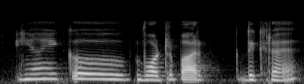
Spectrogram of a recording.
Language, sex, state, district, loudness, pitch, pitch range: Hindi, female, Uttar Pradesh, Jyotiba Phule Nagar, -18 LUFS, 220 Hz, 200-240 Hz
